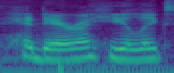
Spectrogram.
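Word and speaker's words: Hedera helix: I mean, you can see um this one is our first Hedra Helix or the wonderful ivy. Um the correct way to say it is Hideera Helix.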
